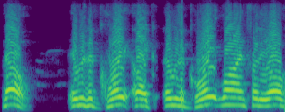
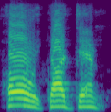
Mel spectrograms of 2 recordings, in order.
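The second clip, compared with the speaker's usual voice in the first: normal talking voice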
